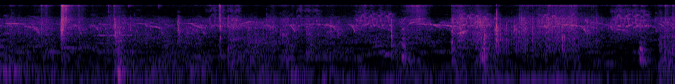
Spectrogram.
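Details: A colony of pet budgerigars kept alongside small chickens chatter all at once in a busy warble of high, quick chirps and squeaky notes, with a few sharp clicks and knocks heard throughout.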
